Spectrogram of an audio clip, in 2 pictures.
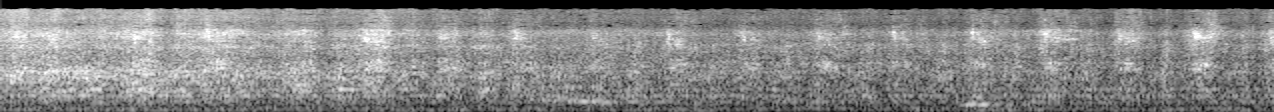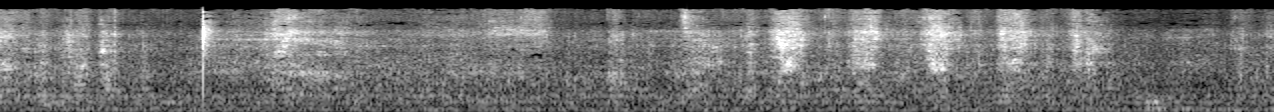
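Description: Silicone spatula stirring hot sugar syrup into ghee-roasted gram flour in a non-stick kadhai. The frothing mixture sizzles softly, fading as it thickens, and there are short scrapes of the spatula in the pan in the second half.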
